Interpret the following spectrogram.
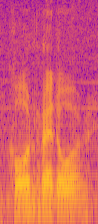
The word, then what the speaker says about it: Corredor: Or Corredor. We keep rolling the R. Corredor.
